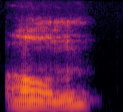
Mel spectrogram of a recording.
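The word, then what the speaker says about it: Ogham: And that's why, if you look into some of the mythology of the Ogum, or Om, as it's pronounced, it is said that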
